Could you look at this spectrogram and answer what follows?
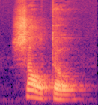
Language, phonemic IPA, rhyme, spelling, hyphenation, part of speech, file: Dutch, /ˈsɑl.toː/, -ɑltoː, salto, sal‧to, noun, Nl-salto.ogg
- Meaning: somersault, flip (jump where one makes a 360° rotation)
